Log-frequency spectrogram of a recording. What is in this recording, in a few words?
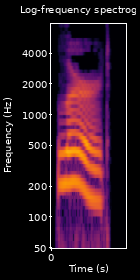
"lured", pronounce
